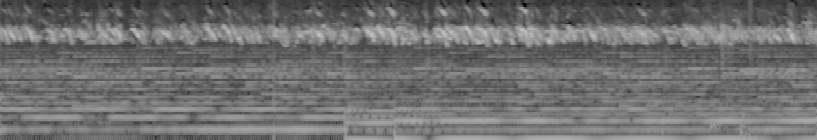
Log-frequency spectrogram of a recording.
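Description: A flock of baby chicks peeping continuously, many short, high chirps falling quickly in pitch and overlapping one another, over low sustained background music.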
